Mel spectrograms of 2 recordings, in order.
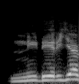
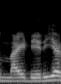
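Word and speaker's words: Cnidaria: Coelenterata को जो है हम लोग निडेरिया भी बोल सकते हैं, हालांकि उसको नाइडेरिया भी कुछ लोग पढ़ते हैं। तो आप जो भी पढ़ रहे हो सही है, उसमें जो है आपका सी साइलेंट रहता है।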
